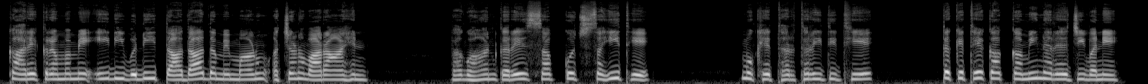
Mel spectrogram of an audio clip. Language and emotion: Sindhi, fearful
